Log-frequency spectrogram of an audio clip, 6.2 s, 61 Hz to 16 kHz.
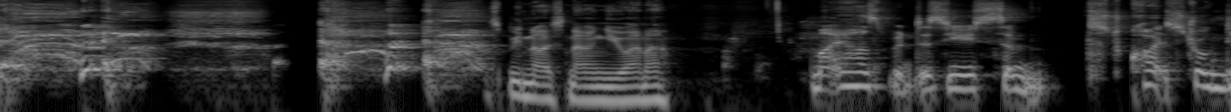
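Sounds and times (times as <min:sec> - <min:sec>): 
harsh raspy coughing: 0:00.0 - 0:02.6
speech: 0:02.6 - 0:06.1.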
